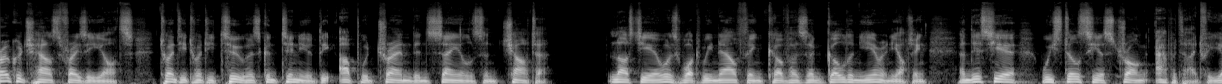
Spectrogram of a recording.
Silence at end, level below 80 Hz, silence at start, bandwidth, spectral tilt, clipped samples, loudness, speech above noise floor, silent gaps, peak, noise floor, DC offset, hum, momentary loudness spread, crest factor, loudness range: 0 s; -32 dBFS; 0 s; 19 kHz; -6 dB/octave; under 0.1%; -17 LUFS; 60 dB; none; -2 dBFS; -76 dBFS; under 0.1%; none; 5 LU; 16 dB; 1 LU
